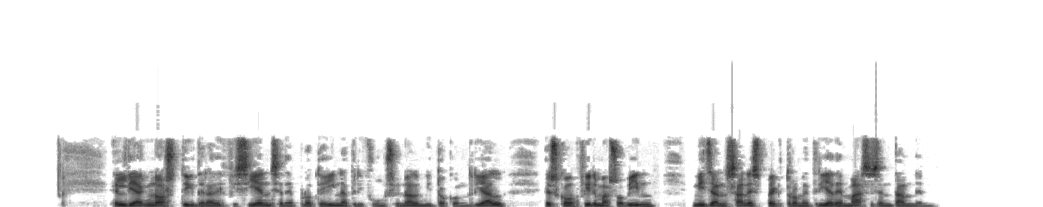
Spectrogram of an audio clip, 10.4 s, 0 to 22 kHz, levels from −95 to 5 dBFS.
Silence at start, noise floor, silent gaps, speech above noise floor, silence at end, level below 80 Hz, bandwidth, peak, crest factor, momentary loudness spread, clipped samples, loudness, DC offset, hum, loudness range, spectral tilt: 0.55 s; under -90 dBFS; none; over 73 dB; 1.1 s; -54 dBFS; 7.8 kHz; 0 dBFS; 18 dB; 10 LU; under 0.1%; -16 LUFS; under 0.1%; none; 2 LU; -3 dB/octave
